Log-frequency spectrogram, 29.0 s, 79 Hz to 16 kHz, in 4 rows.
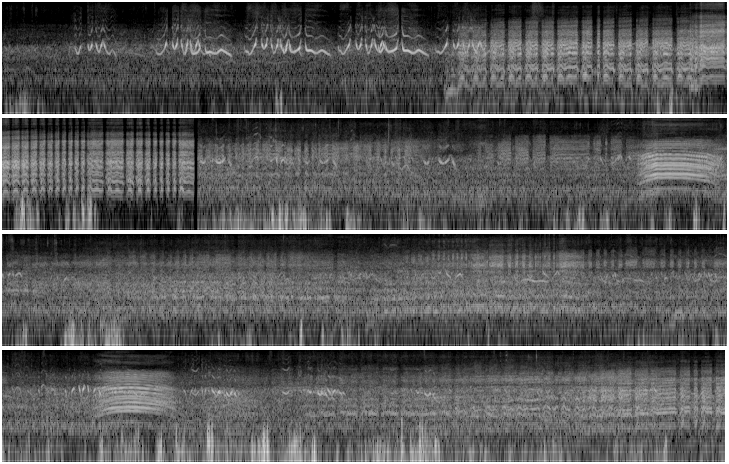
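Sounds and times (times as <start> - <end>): wind: 0.0 - 28.9
distant penguin calls: 0.7 - 28.9
loud penguin call rising and falling: 2.0 - 9.2, 13.6 - 21.8, 22.5 - 24.2.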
